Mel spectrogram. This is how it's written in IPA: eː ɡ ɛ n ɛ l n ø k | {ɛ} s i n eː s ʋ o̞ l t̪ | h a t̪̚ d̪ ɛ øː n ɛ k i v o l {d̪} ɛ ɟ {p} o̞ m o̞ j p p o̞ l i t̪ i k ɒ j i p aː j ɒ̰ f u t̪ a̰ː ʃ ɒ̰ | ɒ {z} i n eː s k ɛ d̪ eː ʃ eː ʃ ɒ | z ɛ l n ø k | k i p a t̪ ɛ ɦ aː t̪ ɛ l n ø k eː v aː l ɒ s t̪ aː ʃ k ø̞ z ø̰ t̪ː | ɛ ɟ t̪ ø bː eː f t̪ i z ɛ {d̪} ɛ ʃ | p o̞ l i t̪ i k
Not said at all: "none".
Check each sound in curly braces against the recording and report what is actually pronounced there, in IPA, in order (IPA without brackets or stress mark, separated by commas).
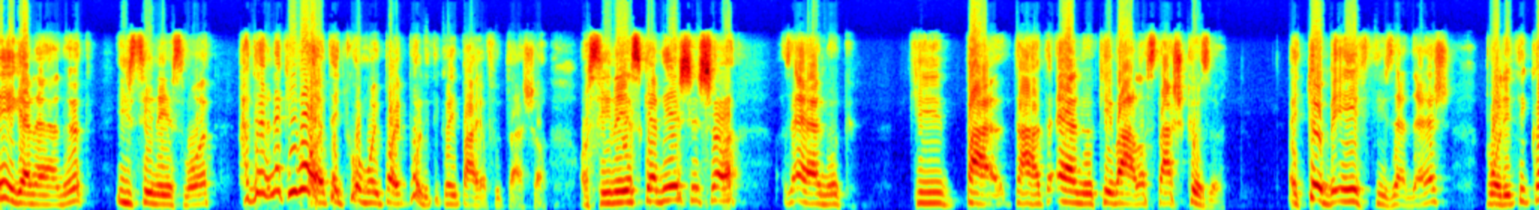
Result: i, t̪, k, s, d̪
